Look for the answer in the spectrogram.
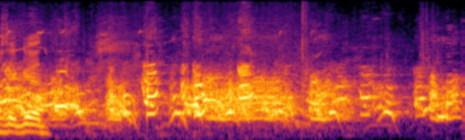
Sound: dogs barking

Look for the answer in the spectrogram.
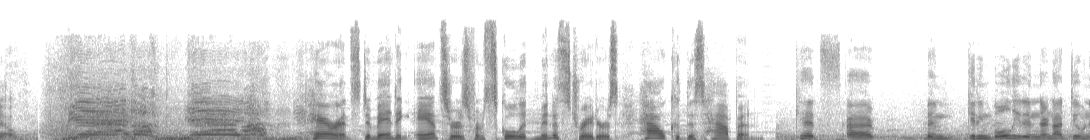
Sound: chanting "diego, diego, diego"

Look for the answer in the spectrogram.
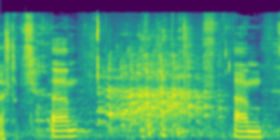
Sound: laughter from audience

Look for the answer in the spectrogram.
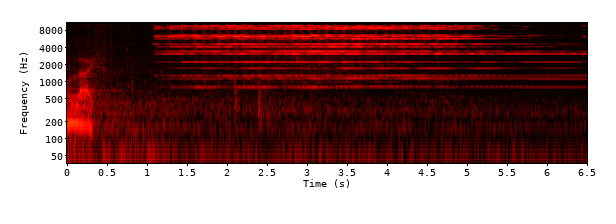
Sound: bell ringing

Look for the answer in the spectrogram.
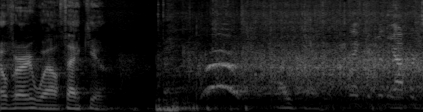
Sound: applause

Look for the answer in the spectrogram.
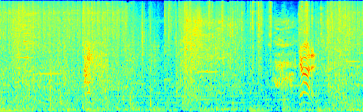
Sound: gun fires

